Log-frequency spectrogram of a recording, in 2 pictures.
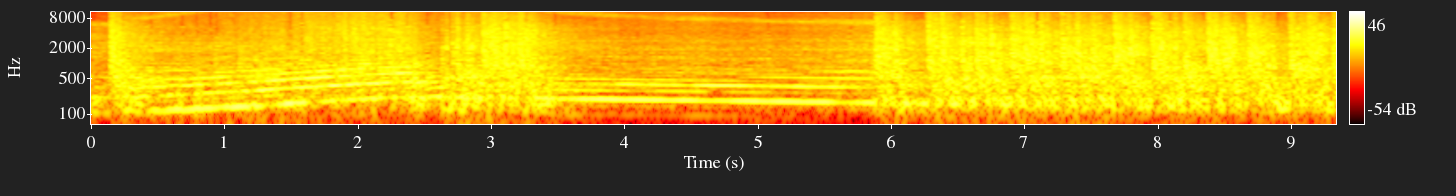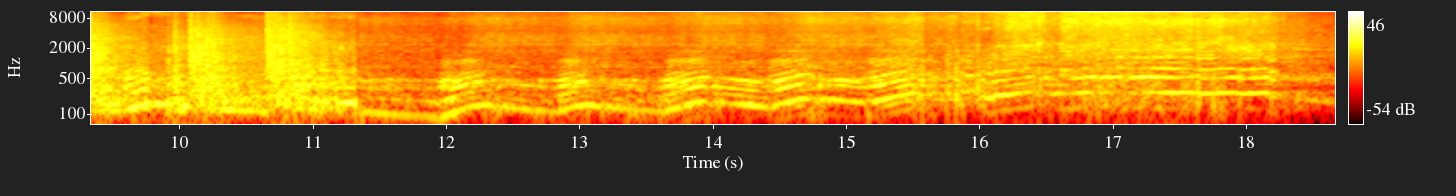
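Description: Mitsubishi Lancer Evolution's turbocharged 4G63 four-cylinder engine revved hard on a dyno: the revs climb and hold high, with loud anti-lag bangs from the exhaust. Later the throttle is blipped quickly up and down several times.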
